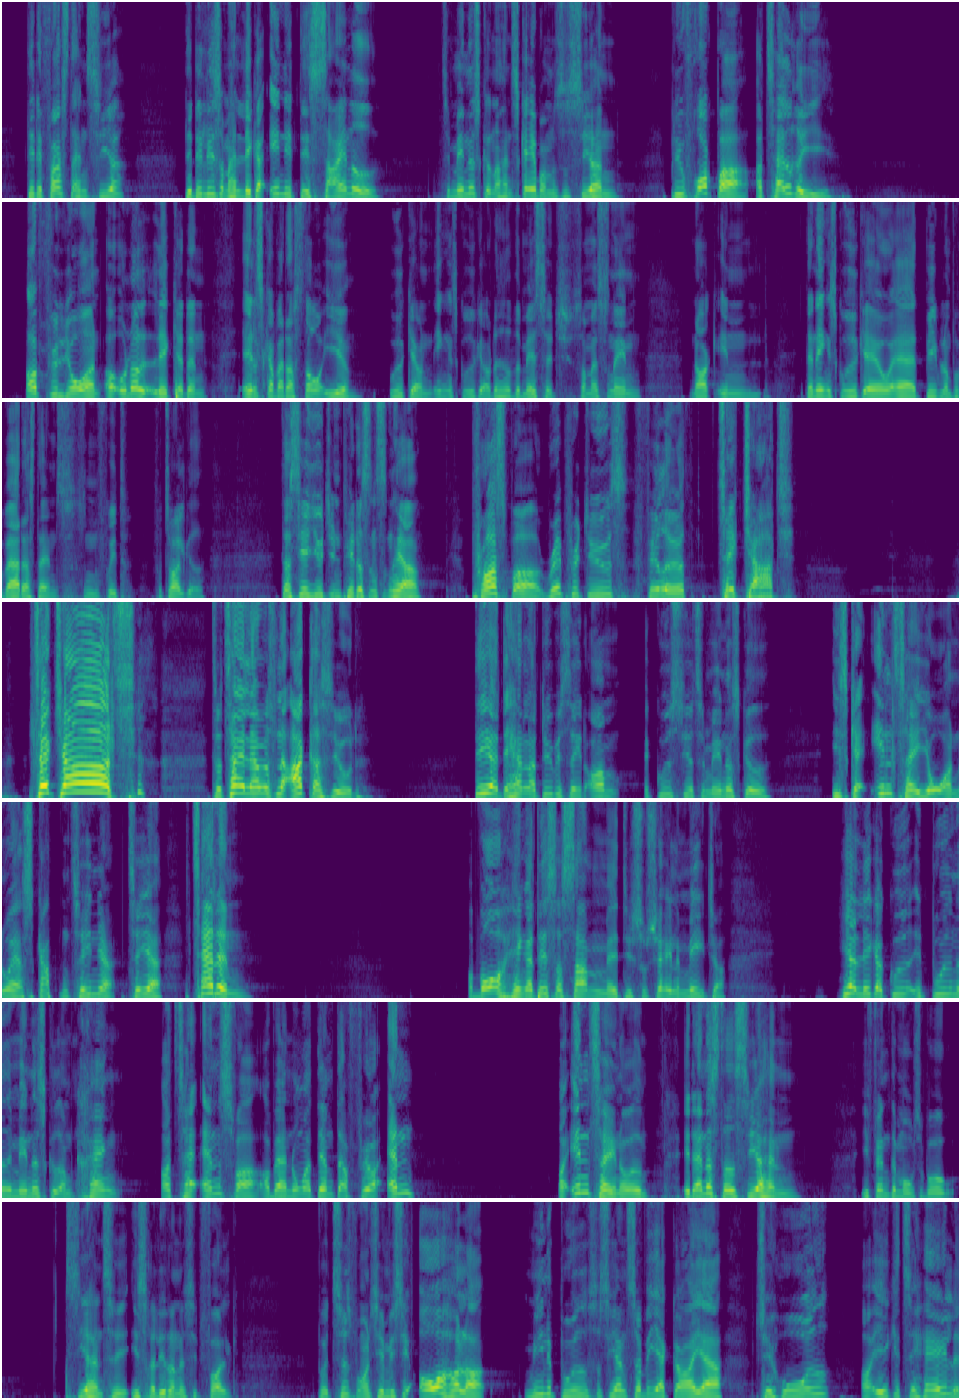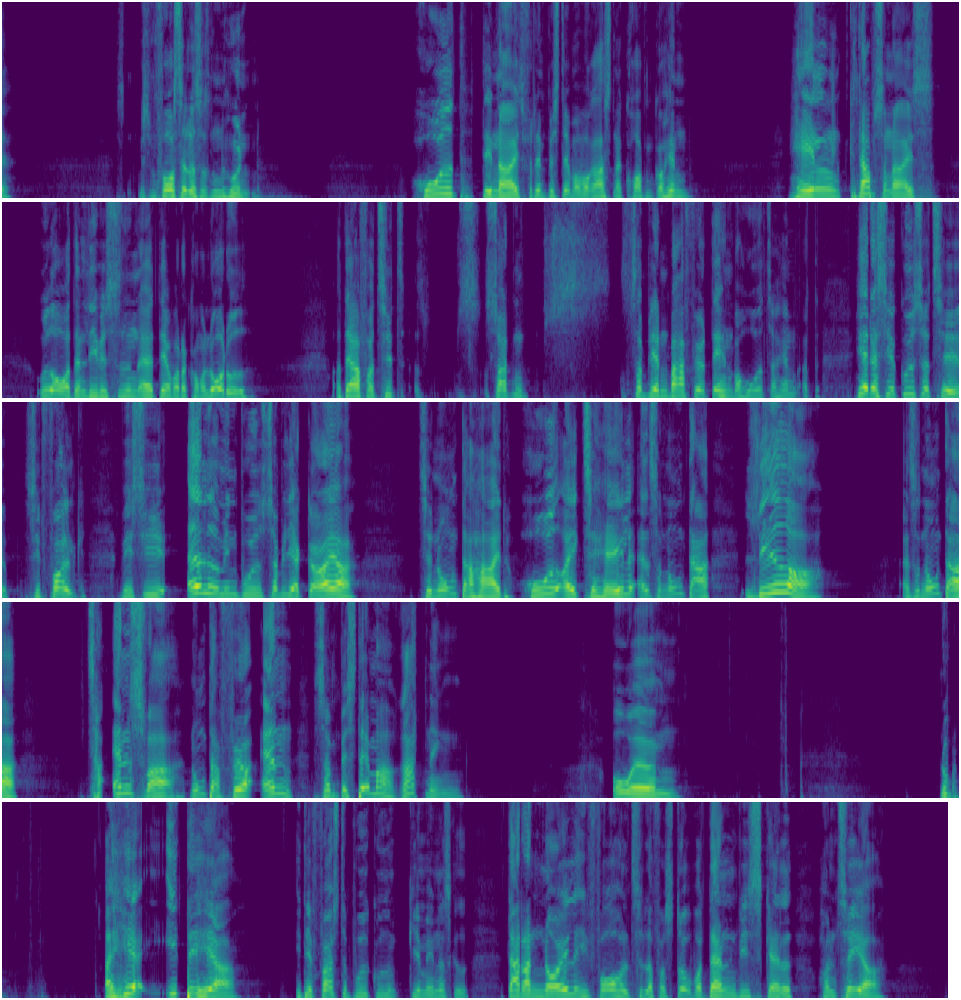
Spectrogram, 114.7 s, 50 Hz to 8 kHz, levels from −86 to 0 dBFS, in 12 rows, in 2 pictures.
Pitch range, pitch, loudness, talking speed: 170-235 Hz, 210 Hz, -22 LUFS, 155 wpm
